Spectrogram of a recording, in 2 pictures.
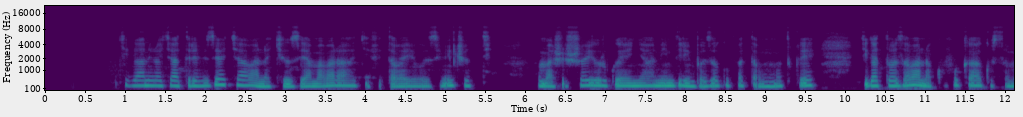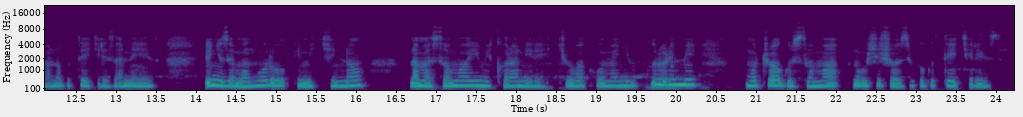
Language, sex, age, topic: Kinyarwanda, female, 25-35, education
